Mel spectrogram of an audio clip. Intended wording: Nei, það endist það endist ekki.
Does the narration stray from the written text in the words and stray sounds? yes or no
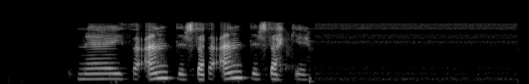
no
